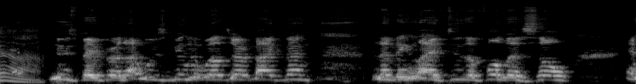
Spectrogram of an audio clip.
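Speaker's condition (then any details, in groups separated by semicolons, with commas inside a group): Traumatic brain injury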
